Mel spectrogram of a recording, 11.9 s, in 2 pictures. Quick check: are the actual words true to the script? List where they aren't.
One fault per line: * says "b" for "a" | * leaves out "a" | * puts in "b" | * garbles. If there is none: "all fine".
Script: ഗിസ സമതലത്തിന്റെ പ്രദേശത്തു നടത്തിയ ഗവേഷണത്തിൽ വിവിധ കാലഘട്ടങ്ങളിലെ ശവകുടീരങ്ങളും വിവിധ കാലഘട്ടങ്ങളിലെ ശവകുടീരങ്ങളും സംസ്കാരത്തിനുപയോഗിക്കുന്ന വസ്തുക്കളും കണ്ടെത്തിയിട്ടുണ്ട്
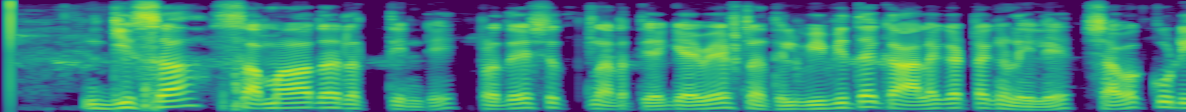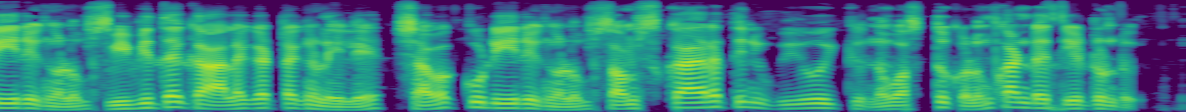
all fine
